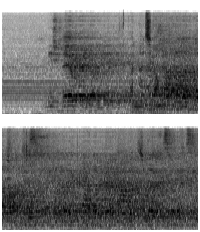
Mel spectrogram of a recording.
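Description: An older man speaks in a large echoing hall.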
